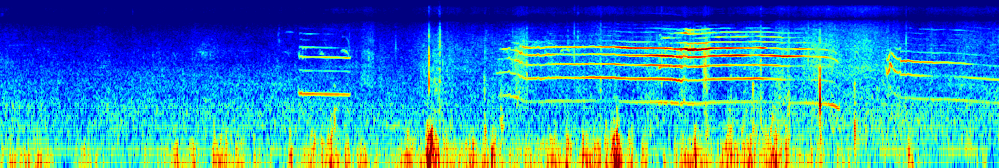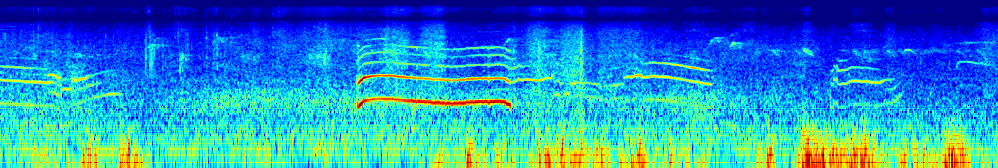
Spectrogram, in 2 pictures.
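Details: A chorus of meows from free-roaming cats gathered on a cat island, greeting an arriving visitor. Many calls overlap and follow one another, some long and level, others short and bent. Low outdoor background noise continues throughout.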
